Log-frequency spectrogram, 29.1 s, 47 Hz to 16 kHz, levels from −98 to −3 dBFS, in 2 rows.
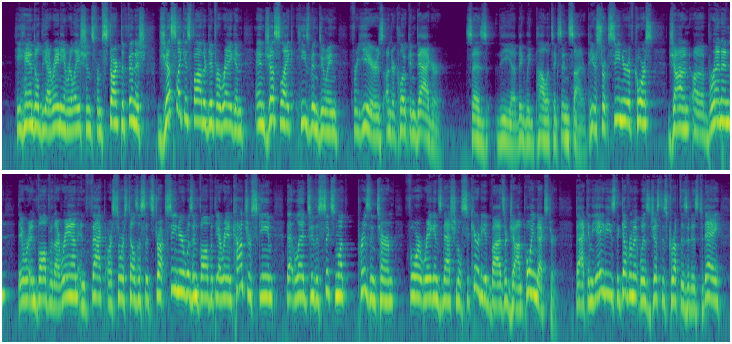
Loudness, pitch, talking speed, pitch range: -21 LUFS, 205 Hz, 185 wpm, 175-230 Hz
